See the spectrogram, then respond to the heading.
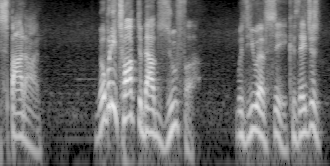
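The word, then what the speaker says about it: Zuffa: Zufa, which I thought was Zafa for the longest time.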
